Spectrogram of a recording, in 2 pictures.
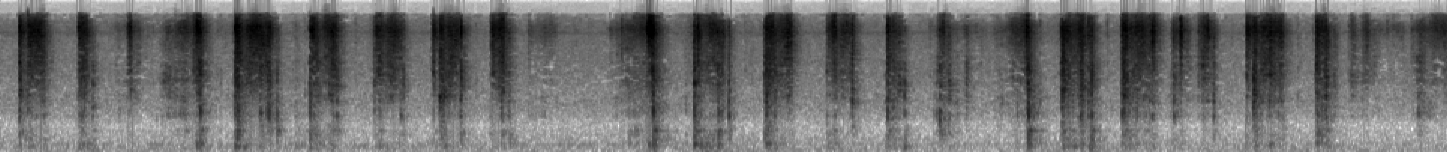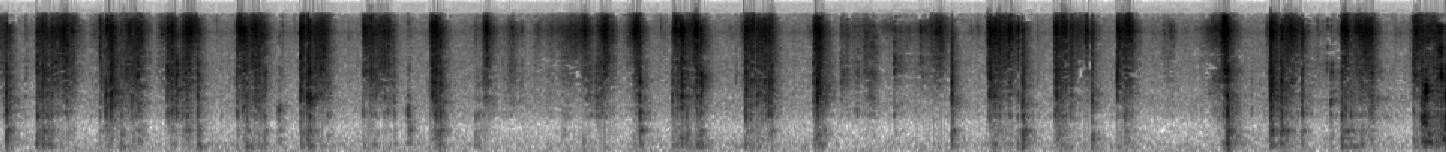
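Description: A deck of fairy-tale oracle cards is shuffled repeatedly and close up, with rapid rhythmic riffling bursts separated by short pauses, continuing steadily throughout.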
